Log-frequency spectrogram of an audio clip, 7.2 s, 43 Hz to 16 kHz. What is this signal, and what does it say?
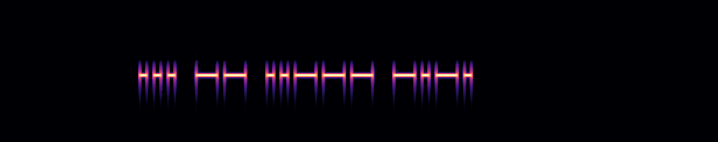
Morse code, heard as a keyed tone, about 17 wpm, 700 Hz. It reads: SM2C
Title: DXCC-100 Call Signs - 4 Characters - Repeated 2x - 17wpm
